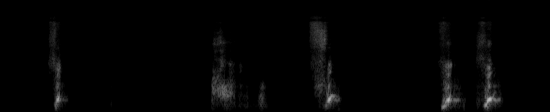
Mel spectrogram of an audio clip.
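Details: Induced hiccups filmed from a stomach view: five short, quiet, abrupt gulping sounds at irregular intervals in silence.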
